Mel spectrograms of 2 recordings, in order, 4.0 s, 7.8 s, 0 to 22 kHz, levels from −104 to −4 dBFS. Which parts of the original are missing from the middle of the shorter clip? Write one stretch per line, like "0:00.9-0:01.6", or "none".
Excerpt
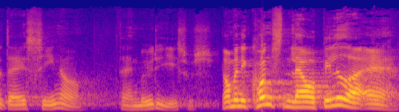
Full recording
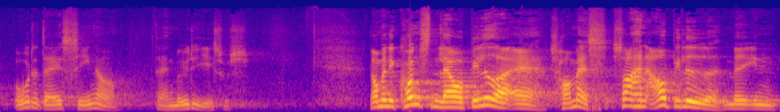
0:02.5-0:03.7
